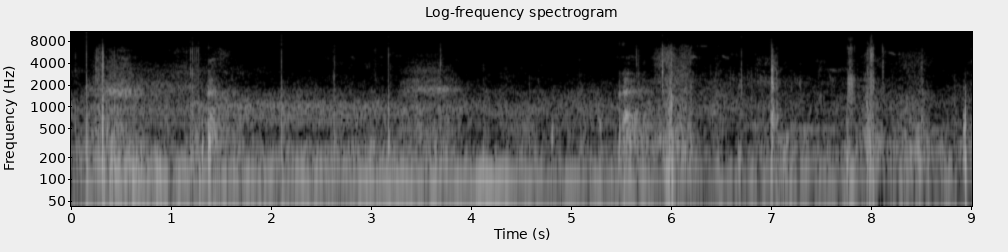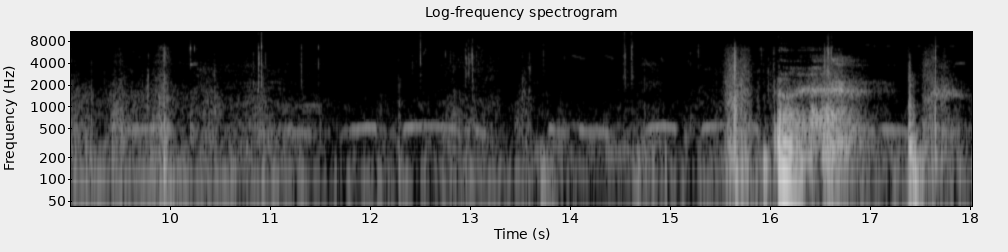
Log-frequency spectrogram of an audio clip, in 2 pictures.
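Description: Scattered light clicks and knocks of fishing tackle and pole sections being handled, with clothing brushing against a clip-on microphone, over a faint low hum in the first few seconds.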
